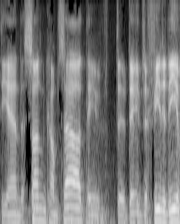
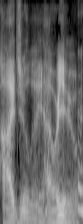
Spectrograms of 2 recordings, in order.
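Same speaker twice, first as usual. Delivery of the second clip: sexy, creepy tone, lower and quieter; 4 semitones lower, 10 dB quieter than usual. Saying hi to a fan on request, asked for sexiest voice: creepy voice. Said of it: "Oh, that was creepy".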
